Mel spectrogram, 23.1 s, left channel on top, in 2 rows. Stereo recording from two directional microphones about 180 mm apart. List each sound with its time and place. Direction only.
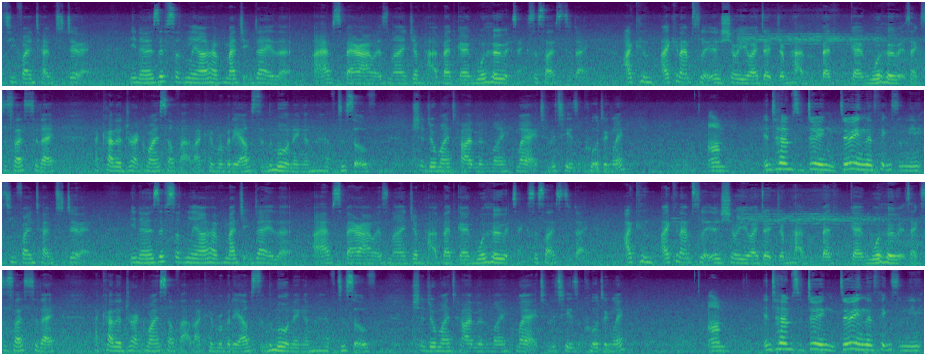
0.1 s speech: 10° right (ahead or behind)
20.4 s speech: 10° right (ahead or behind)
